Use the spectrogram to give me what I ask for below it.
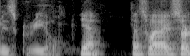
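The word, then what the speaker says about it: Greil: one and it was an excellent satire of Grill sty well done thank you and thank you Tim and also I found out his name is greel yeah that's why I sort of pronounced it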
